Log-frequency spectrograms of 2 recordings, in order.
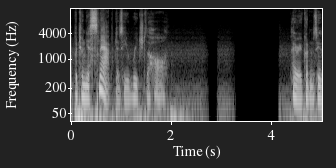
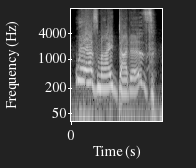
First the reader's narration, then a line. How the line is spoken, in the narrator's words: roared Aunt Marge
